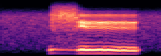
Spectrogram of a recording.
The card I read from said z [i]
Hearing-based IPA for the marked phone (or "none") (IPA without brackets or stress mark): ɪ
